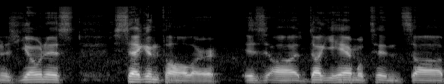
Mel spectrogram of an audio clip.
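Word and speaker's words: Siegenthaler: Larry Adam um I'm gonna believe that this pronunciation is Jonas secondthaller is uh Dougie Hamilton's uh pairing on the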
